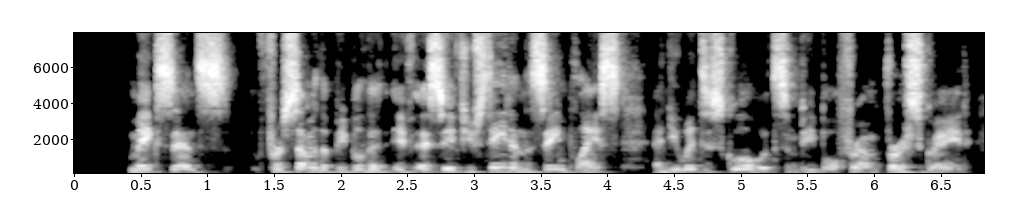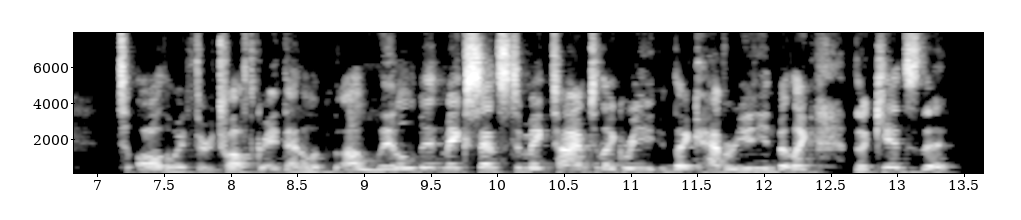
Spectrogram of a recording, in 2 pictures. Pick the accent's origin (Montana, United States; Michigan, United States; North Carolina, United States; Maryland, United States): Montana, United States; Lewistown; born or raised there; moved away as an adult; now in California, United States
